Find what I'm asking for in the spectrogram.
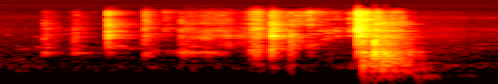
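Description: Spoonfuls of ghee being added to wheat flour for crispy puris, a series of light spoon clinks and taps against a bowl, ending in a louder scraping clatter, close and with no talking.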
